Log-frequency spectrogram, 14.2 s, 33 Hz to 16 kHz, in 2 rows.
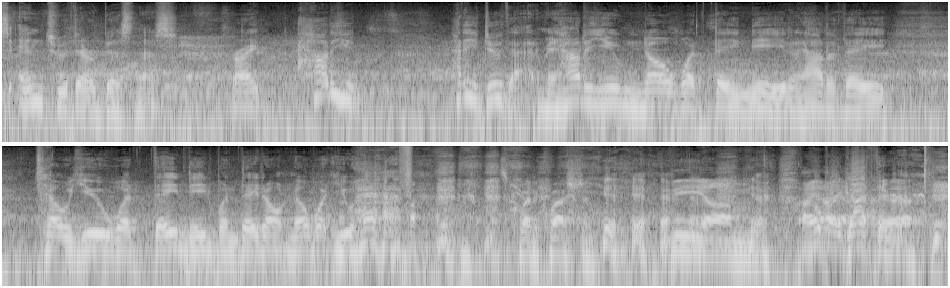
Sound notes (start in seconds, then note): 9.7 laughs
